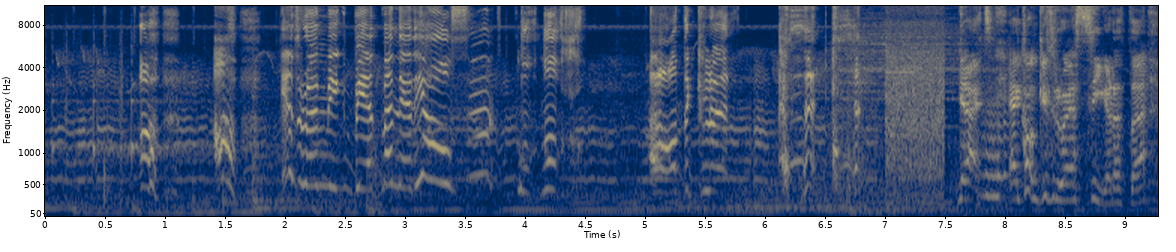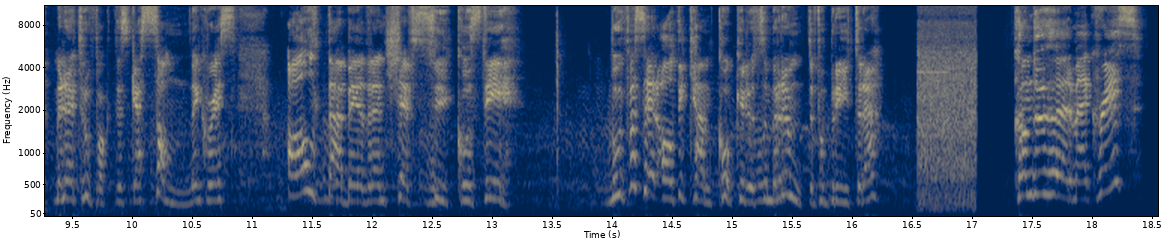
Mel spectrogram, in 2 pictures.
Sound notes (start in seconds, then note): 0.2 gasps; 6.0 coughs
